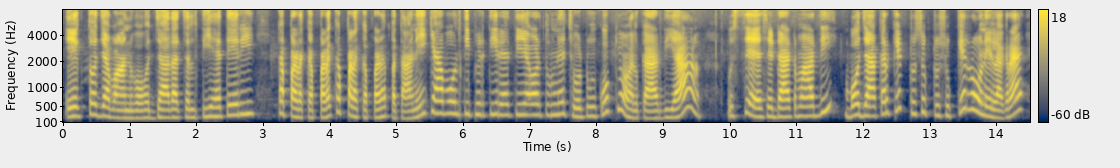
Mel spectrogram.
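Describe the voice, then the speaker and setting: A woman voicing a sharp-tongued old aunt who grumbles and scolds, slowly, in a comic sketch. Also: fairly high pitch, expressive, clear, resonant tone, voice pushed down. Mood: grumbling. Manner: complaining, slow and scolding.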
